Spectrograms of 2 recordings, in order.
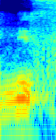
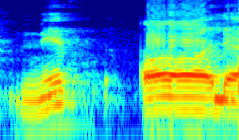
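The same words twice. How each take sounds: First: मिस ending in a plain hissing s; wrong s sound. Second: Slow मिस्काल, स said as th in think; correct tha sound. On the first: Teacher showing what not to do, plain s in मिस. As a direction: say मिस with seen instead of th. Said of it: "ऐसे नहीं". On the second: Teacher showing what to do, th in मिस्काल. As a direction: put tongue to teeth for स in मिस्काल. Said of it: "क्या करना है?". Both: Shown as a demonstration.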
